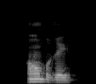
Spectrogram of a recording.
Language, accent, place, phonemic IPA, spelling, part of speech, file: French, France, Lyon, /ɑ̃.bʁe/, ambrée, adjective, LL-Q150 (fra)-ambrée.wav
- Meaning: feminine singular of ambré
